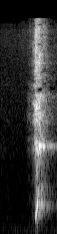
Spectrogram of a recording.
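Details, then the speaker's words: Adult hiccuping after eating a hot sauce made with Carolina Reaper, Red Savina and habanero peppers: a single abrupt, voiced hiccup, a sharp catch of breath with a brief vocal click after silence. "let's see if i can get hiccups off of dr scovel's harvest harbinger sauce carolina reaper peppers red savina peppers and habanero peppers"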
